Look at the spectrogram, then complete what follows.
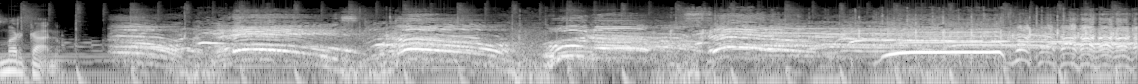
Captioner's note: people shouting and applauding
